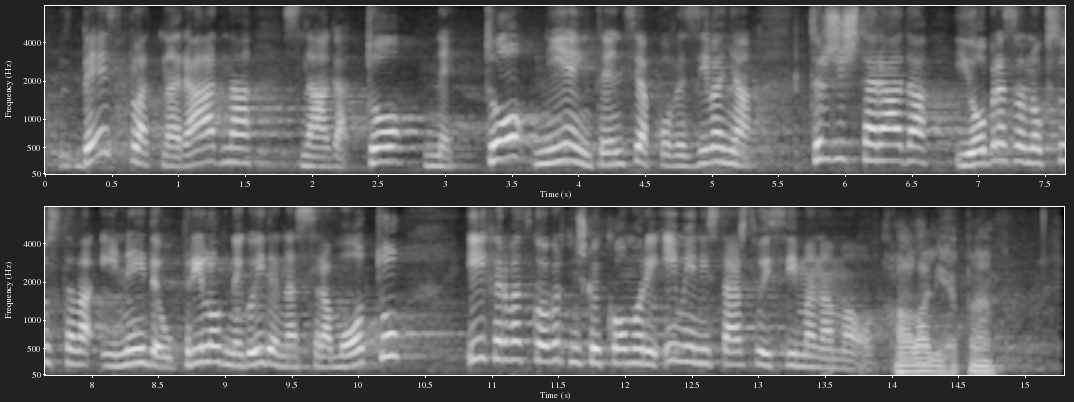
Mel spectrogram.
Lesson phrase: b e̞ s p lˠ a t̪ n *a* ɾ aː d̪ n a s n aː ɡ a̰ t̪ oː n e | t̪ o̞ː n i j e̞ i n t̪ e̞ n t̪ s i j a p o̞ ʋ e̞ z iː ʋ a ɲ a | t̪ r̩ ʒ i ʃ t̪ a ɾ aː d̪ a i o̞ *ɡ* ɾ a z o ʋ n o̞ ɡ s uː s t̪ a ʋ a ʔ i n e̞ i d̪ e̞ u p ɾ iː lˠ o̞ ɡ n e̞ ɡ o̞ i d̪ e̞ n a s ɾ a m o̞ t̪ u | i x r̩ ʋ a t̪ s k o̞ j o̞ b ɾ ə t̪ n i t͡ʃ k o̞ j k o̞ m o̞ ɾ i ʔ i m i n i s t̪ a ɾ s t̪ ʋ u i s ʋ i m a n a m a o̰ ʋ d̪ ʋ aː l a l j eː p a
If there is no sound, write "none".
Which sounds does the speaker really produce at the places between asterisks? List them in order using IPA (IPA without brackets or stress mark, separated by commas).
a, b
